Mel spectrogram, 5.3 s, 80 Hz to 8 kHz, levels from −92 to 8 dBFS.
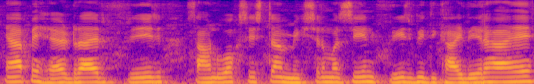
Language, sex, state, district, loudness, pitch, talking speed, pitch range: Hindi, male, Gujarat, Valsad, -15 LUFS, 160 Hz, 180 wpm, 150-170 Hz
